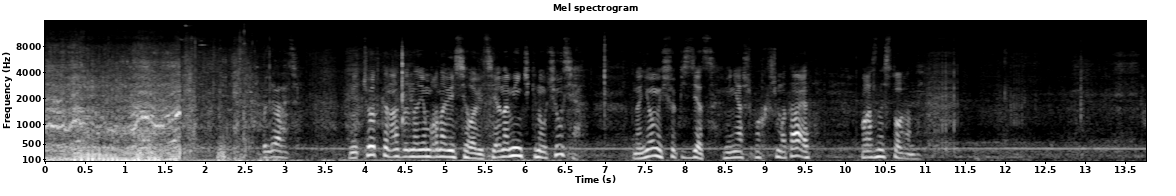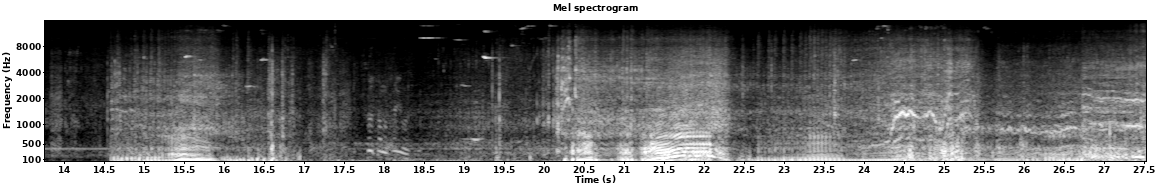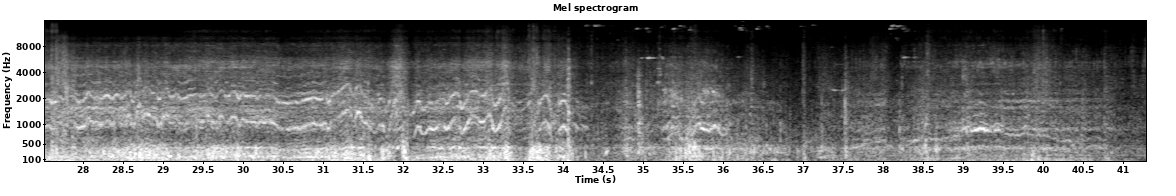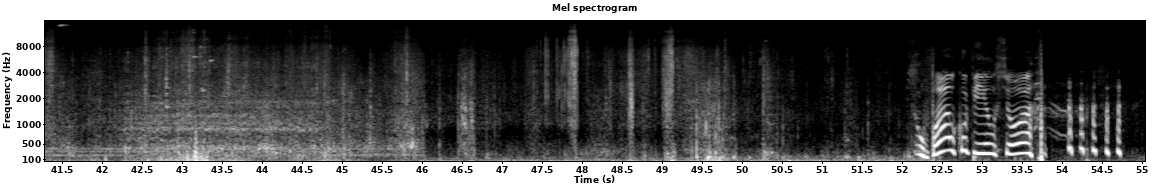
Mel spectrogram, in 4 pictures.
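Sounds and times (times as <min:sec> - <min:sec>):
motorcycle revving loudly: 0:00.0 - 0:01.7, 0:14.6 - 0:16.5, 0:20.2 - 0:36.5, 0:37.5 - 0:41.5
electric motorbike motor whining: 0:00.0 - 0:02.6, 0:13.8 - 0:17.0, 0:18.8 - 0:46.1.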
